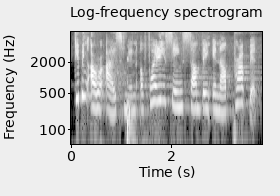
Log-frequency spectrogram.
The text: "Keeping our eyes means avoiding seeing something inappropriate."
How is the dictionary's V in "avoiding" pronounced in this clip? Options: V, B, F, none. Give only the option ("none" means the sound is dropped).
F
